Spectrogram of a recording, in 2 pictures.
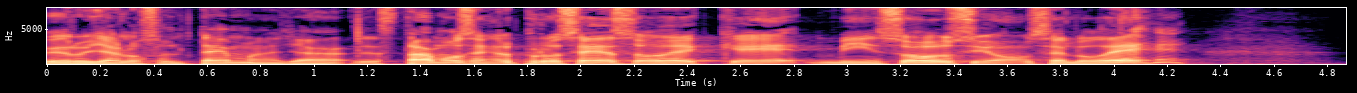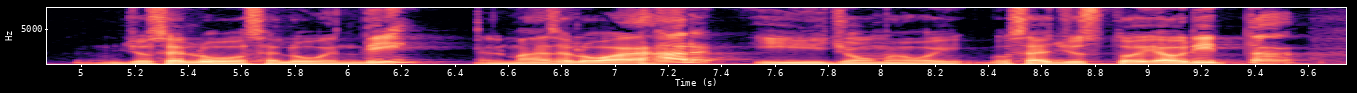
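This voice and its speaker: In a Costa Rican accent, a man speaks at a moderate pace with very wide pitch swings. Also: medium pitch for a man, very clean recording, silent background. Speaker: stand-up comedian and podcaster. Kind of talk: casual interview chat.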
